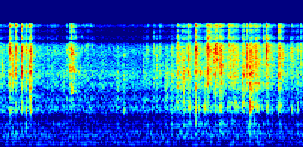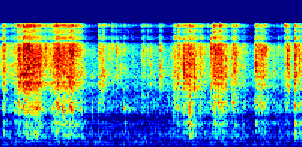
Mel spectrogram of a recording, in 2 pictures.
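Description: Paper food bag crinkling and rustling as it is handled, in a run of crackly bursts that gets busier from about two seconds in.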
